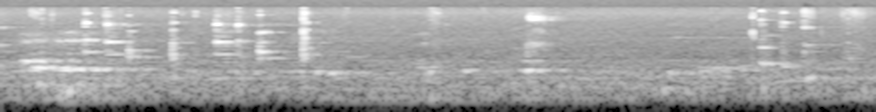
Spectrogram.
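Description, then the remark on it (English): A phone rings with an incoming call, its ringtone playing bursts of short, bright melodic notes that pause and repeat over a low, murmuring background. “Can you believe I'm getting a phone call?”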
